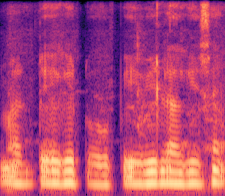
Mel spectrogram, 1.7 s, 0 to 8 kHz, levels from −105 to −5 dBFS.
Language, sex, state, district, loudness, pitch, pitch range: Chhattisgarhi, male, Chhattisgarh, Raigarh, -16 LUFS, 130 Hz, 125-135 Hz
